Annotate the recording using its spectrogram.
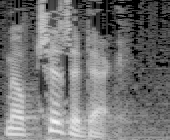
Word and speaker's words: Melchizedek: specifically Melchizedek.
